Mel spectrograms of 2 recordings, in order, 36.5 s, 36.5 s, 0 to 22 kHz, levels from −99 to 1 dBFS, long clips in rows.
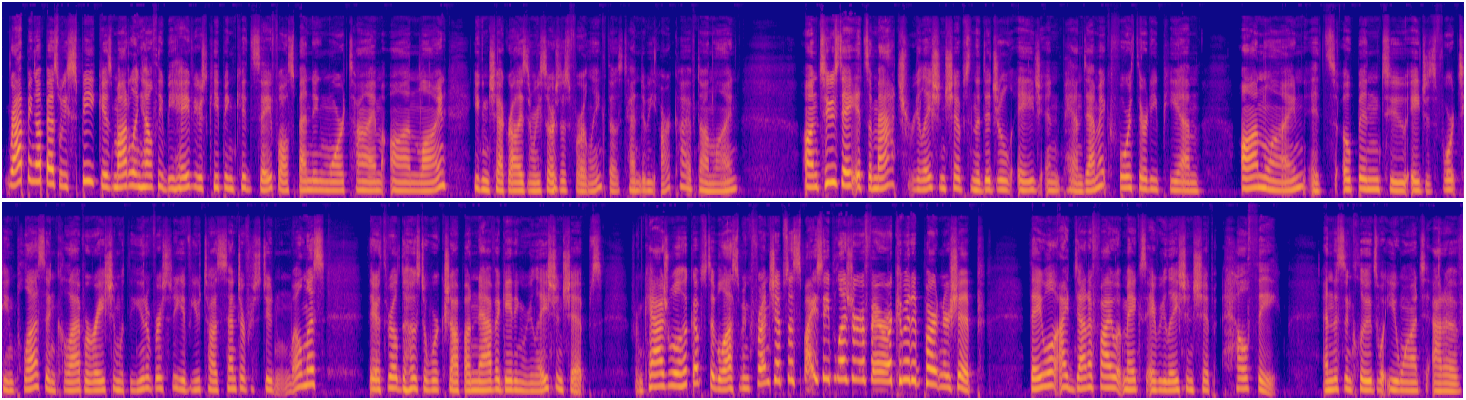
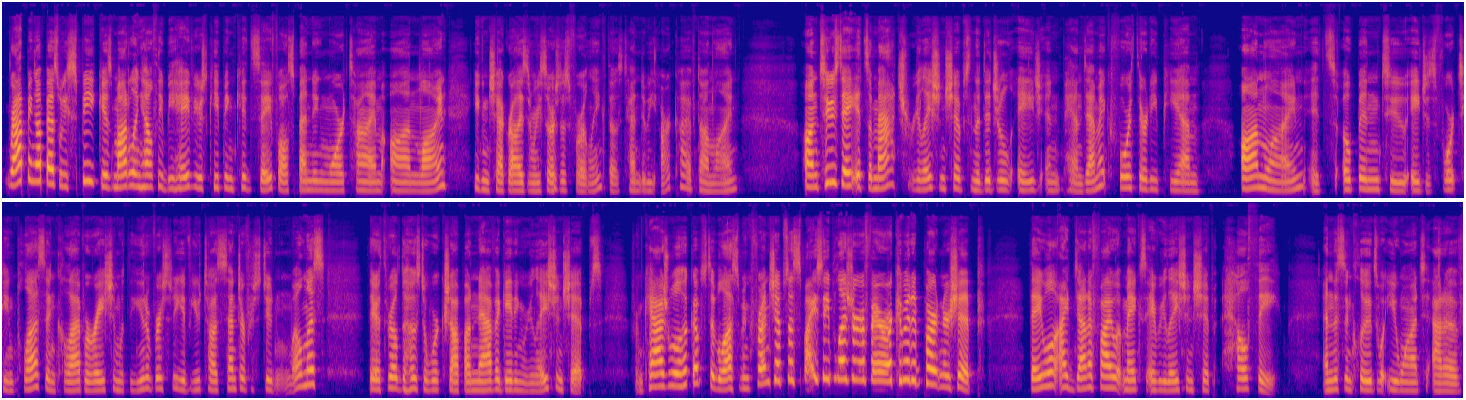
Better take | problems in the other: first | thin; somewhat; fading below 500 Hz

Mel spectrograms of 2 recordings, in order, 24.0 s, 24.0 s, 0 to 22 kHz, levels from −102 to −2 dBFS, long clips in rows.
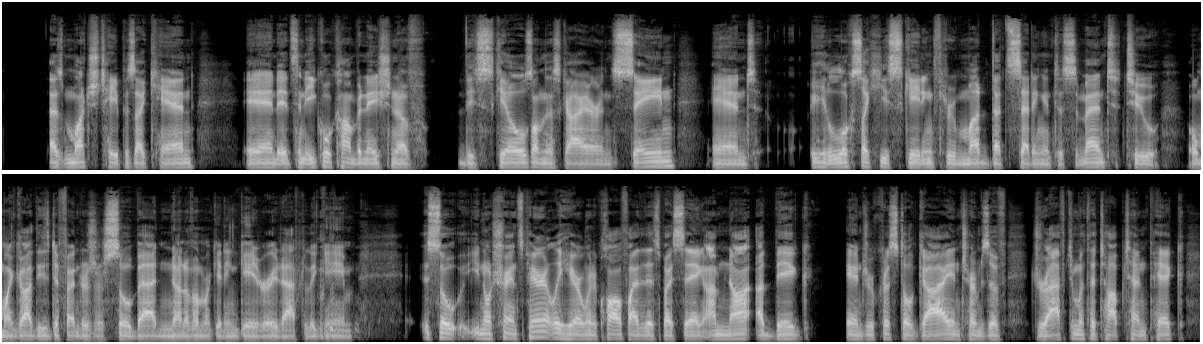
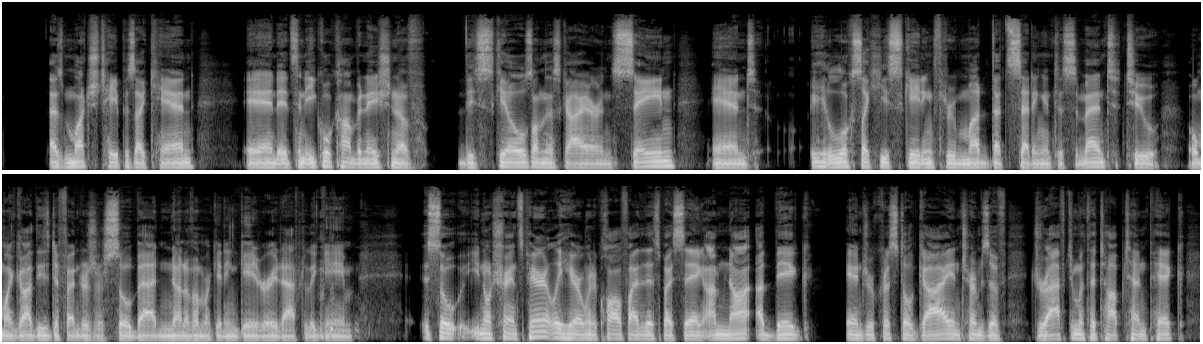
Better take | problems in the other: second | thin; somewhat; fading below 550 Hz

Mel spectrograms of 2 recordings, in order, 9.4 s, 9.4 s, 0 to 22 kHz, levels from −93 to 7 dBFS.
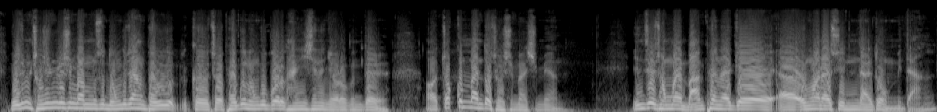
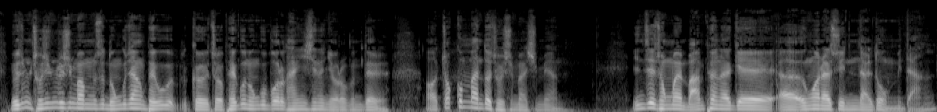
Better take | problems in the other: second | distortion; heavy; 22% of the sound clipped

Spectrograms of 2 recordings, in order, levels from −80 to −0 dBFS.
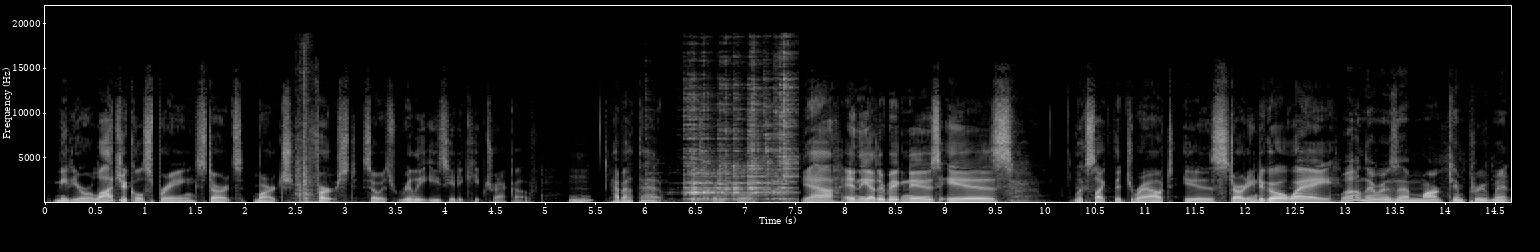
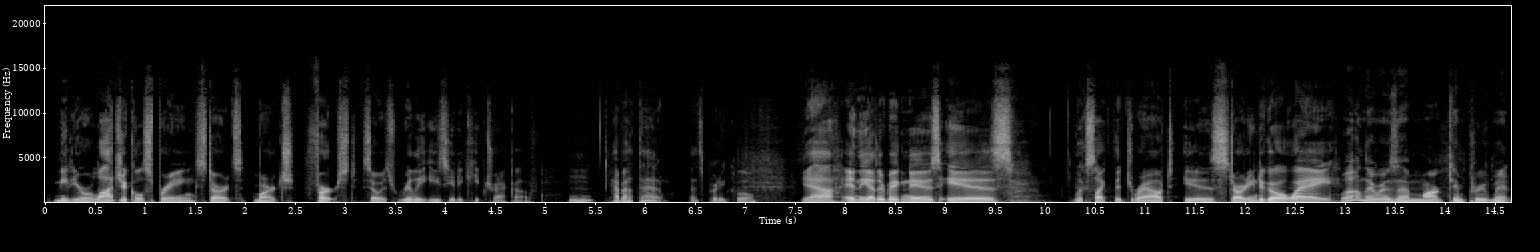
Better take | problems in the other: second | phone ringing; noticeable; at 2.5 s; peak 10 dB below the speech // clattering dishes; noticeable; from 6.5 to 7.5 s; peak 1 dB below the speech

